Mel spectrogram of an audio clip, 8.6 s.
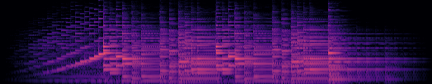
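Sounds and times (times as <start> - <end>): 
orchestral melody: 1.9 - 8.0.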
